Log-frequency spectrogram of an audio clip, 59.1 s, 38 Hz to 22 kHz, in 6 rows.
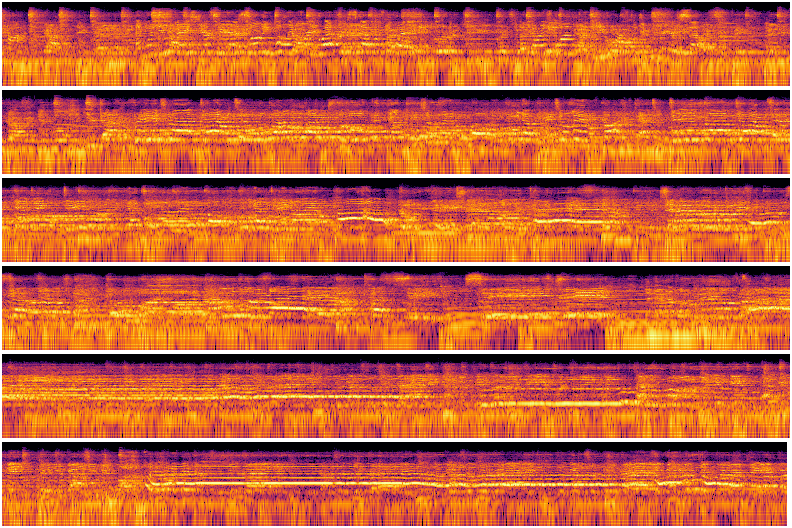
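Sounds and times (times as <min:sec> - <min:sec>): band accompaniment: 0:00.0 - 0:59.0
voices singing together: 0:00.0 - 0:59.0.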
